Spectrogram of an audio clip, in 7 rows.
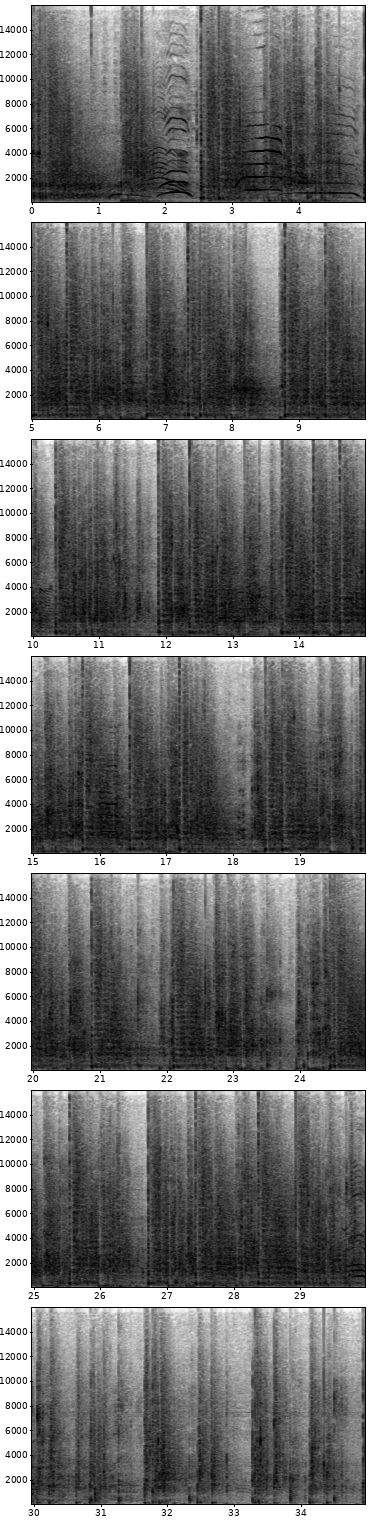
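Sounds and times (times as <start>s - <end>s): firework whistles: 0.0s - 0.4s
fireworks bangs and crackling: 0.0s - 34.9s.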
